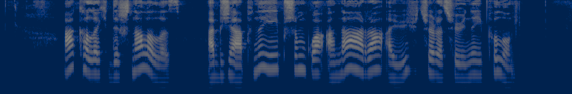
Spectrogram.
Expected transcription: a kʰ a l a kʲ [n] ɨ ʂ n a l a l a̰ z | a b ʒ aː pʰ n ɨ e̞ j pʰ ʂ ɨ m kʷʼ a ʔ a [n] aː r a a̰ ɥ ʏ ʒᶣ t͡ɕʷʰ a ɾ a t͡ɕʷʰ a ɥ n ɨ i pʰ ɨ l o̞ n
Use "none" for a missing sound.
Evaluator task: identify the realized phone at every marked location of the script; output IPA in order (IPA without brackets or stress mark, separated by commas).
d, n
